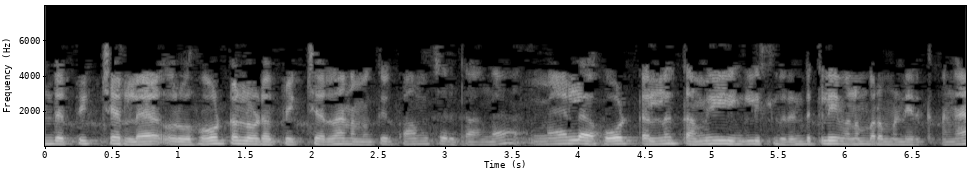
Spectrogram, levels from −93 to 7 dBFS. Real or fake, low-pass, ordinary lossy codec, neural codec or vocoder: fake; 7.2 kHz; MP3, 24 kbps; codec, 24 kHz, 6 kbps, HILCodec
